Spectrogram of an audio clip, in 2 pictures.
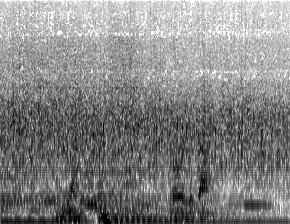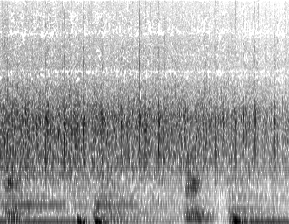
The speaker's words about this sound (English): We declare this done in the mighty name of Jesus, and we clap our hands.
